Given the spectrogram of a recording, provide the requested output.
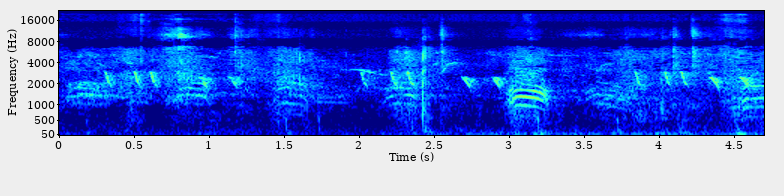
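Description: Rottweiler puppies whine and squeal in short, high, arching cries that overlap one another.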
